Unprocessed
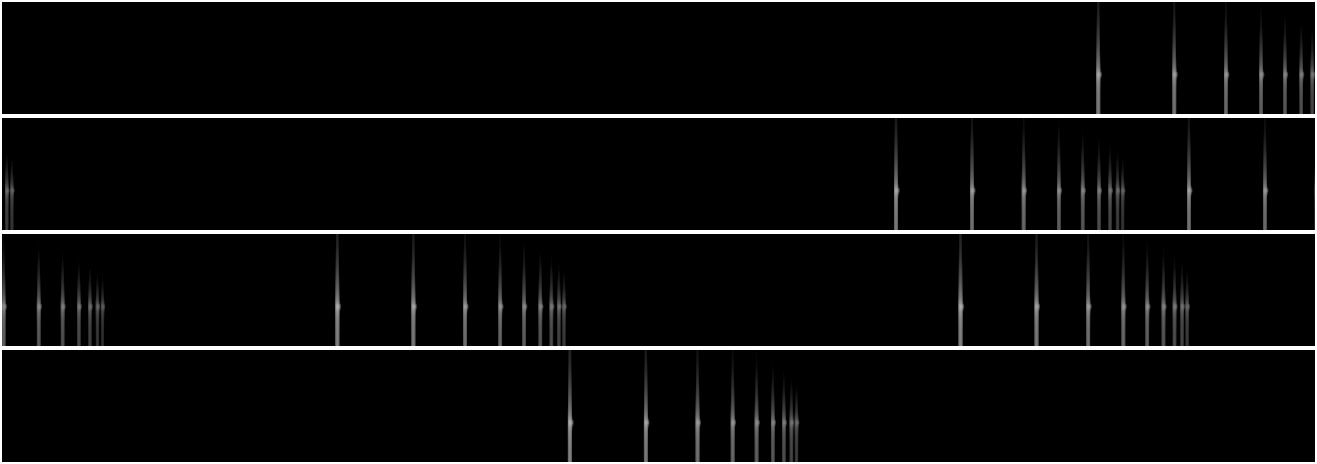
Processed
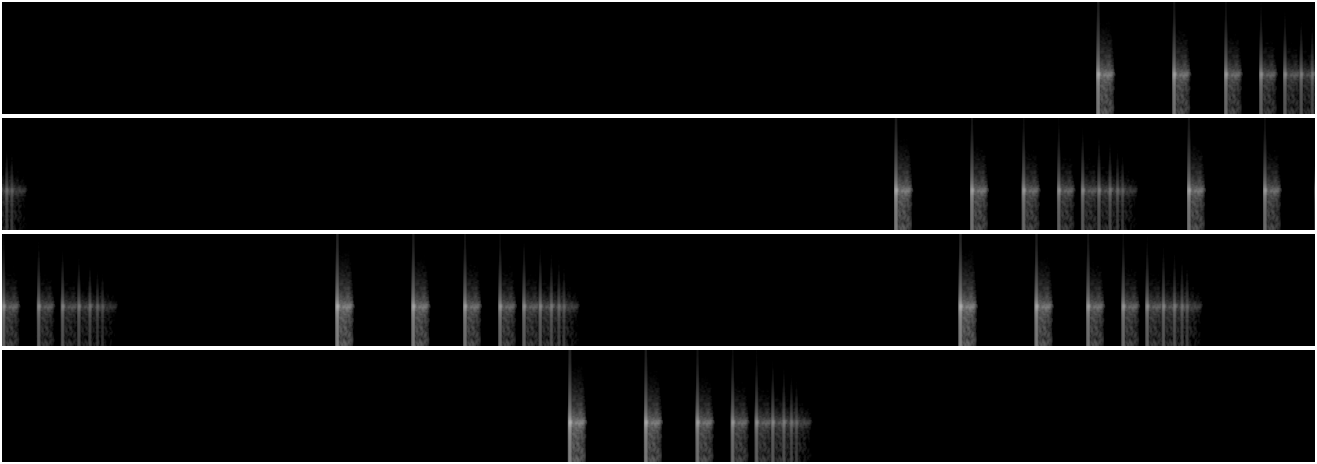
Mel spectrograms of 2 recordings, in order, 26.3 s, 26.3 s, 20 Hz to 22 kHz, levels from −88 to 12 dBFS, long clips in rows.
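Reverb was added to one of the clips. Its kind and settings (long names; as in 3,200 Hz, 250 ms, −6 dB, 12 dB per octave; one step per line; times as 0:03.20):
reverb whose tail is shaped and stops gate 80 ms flat, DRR 10.5 dB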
